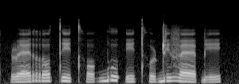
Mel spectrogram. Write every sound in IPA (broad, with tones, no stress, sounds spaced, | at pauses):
ɭ æ˩˧ r ɔ˧ t̪ e˧˩ t̪ʰ ɔ˩˧ ɡ͡b o˥˧ ʔ e˩˧ t̪ʰ o˩˧ ɖ e˥ v æ˧˩ ɓ e˩˧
